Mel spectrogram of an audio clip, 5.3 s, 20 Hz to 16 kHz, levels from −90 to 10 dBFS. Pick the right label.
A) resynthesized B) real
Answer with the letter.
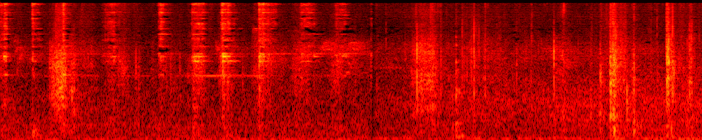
A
